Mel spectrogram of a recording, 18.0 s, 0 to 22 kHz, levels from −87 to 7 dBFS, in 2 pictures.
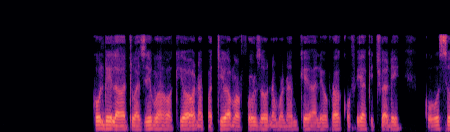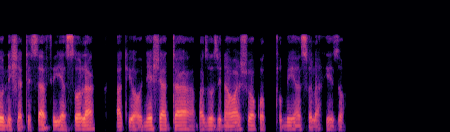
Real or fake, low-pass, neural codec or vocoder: fake; 7.2 kHz; codec, 16 kHz, 2 kbps, FunCodec, trained on Chinese and English, 25 frames a second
